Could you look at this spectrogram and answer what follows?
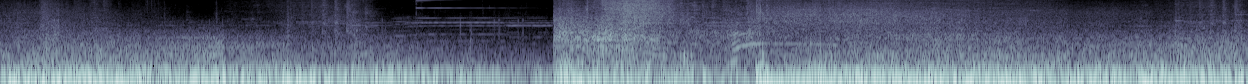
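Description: Tiny Tots explosive blasts in Fallout: New Vegas, a loud, dense, rumbling barrage with crashing bursts that briefly drops out midway, then resumes as a sustained roar.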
